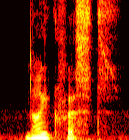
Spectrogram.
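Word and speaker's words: Nyqvist: Um, but you have Jason Bateman, Hope Davis, Frank Grillo, uh, Michael Nunquist, Lundqvist, you say his fucking name, or Michael Nunquist. I can never say his name right. – Nyquist. Nyquist? You know who the fuck I'm talking about.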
